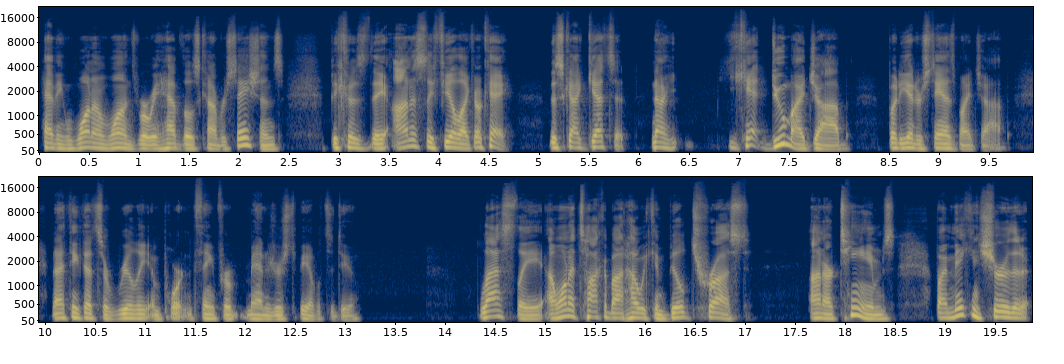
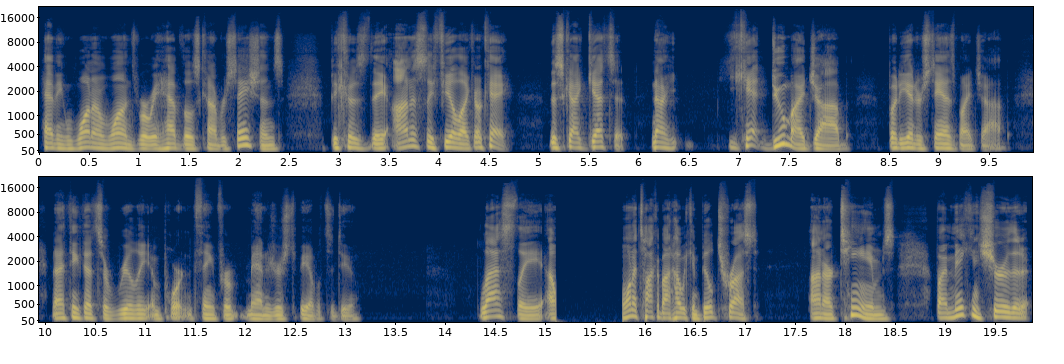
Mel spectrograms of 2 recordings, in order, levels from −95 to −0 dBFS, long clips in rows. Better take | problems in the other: first | audio freezing; at 15 s for 0.5 s

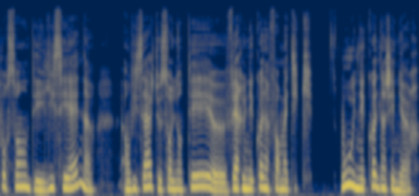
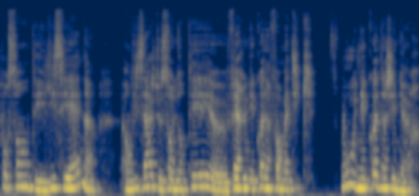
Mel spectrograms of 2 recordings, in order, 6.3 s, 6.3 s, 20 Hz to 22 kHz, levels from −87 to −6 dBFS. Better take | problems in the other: first | off-mic speech; far // room echo; very slight; dies away in 0.2 s

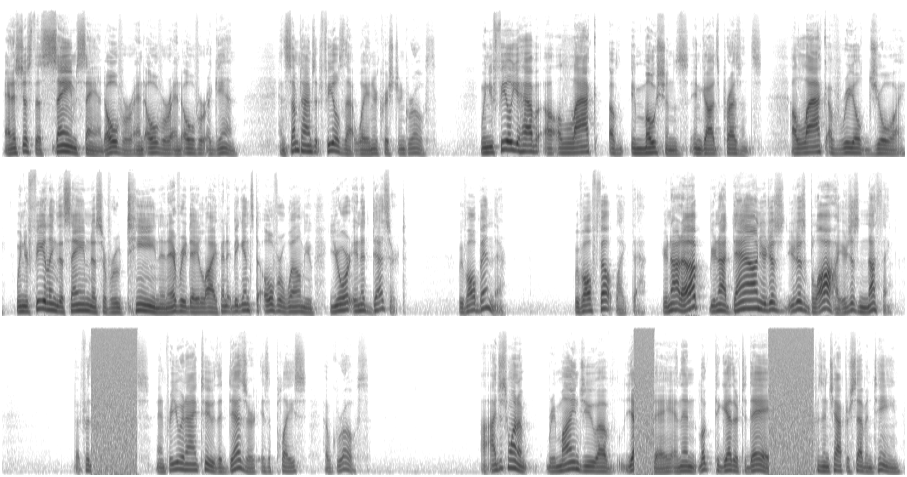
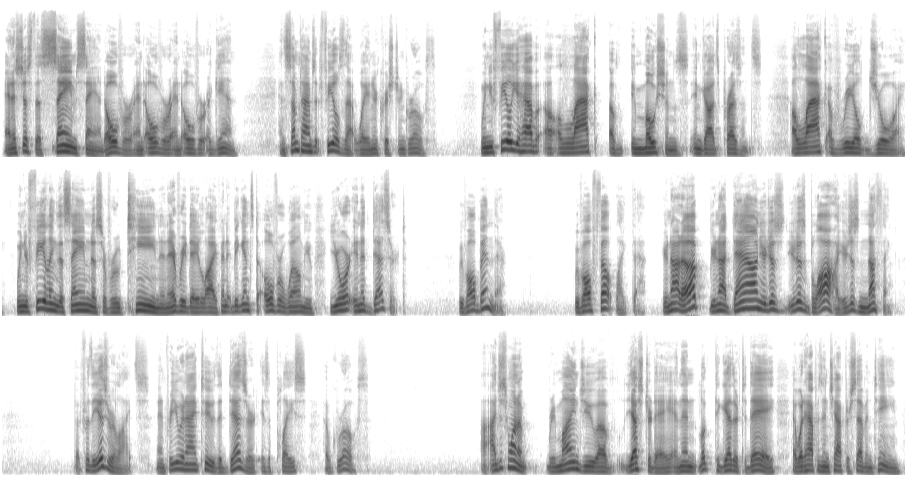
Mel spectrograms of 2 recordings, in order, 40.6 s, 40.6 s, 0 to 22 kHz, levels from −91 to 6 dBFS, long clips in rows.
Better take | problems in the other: second | audio cutting out; filled with static; at 28 s for 0.5 s, at 37 s and at 39 s for 0.5 s

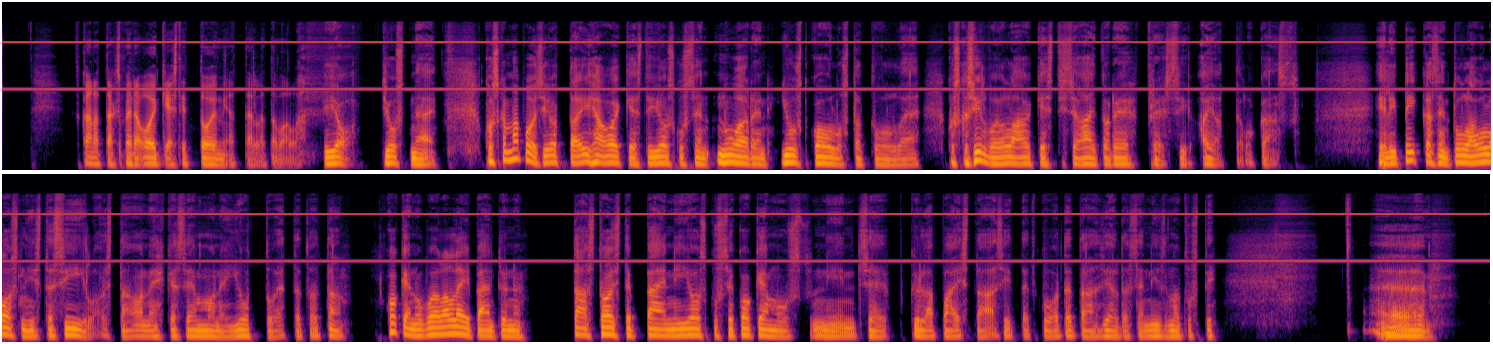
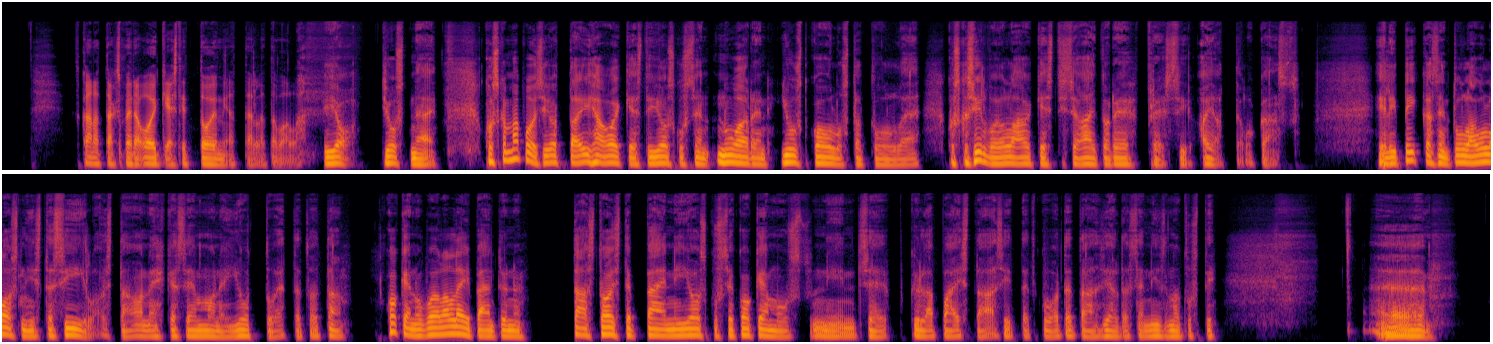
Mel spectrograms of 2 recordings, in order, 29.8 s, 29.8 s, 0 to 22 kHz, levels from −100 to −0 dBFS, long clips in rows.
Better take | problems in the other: second | high-pitched whine; loud; throughout; 9 kHz, 10 dB below the speech

